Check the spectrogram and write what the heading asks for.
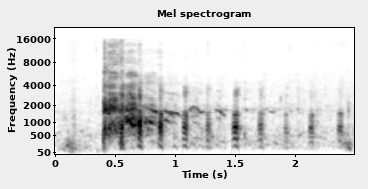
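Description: A burst of laughter about half a second in, trailing off in short breathy pulses.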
